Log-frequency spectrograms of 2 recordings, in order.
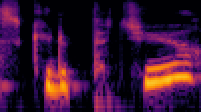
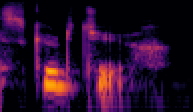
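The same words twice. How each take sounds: First: The P sound is clearly pronounced. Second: The P sound is left silent. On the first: The speaker calls it wrong. "Pas sculpture" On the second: The speaker calls it right. "on ne prononce pas ce P. On dit sculpture"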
